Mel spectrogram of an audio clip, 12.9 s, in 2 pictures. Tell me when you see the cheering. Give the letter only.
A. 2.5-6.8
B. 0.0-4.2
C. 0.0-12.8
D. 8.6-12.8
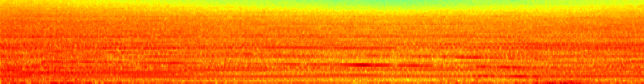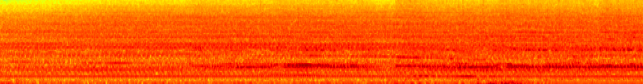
D.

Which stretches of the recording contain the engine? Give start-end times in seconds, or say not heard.
0.0-12.8.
